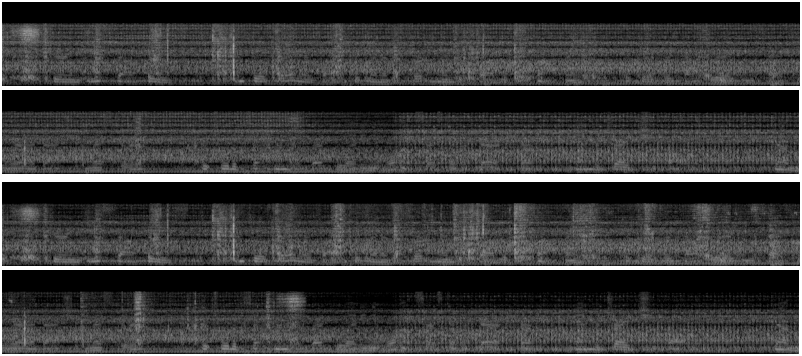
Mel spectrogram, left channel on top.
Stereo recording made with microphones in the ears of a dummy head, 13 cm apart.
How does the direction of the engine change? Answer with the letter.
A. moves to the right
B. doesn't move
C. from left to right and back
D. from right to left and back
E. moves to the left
B.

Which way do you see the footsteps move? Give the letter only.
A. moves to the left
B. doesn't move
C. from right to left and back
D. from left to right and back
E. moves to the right
E.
